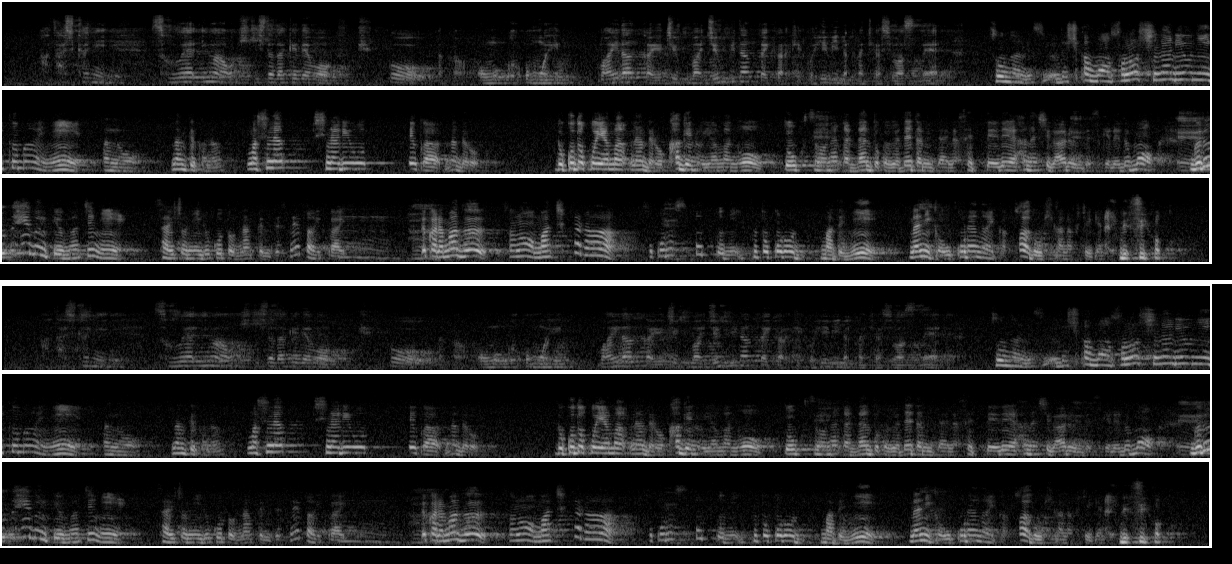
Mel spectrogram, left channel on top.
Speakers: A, on the left; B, on the left.
A: あ、確かに、そうや、今お聞きしただけでも、結構、なんか、おも、<laughs> 重い、前段階、じゅ、まあ、準備段階から結構ヘビーな感じがしますね。
B: そうなんですよ。で、しかも、そのシナリオに行く前に、
A: うん。
B: あの、
A: うん
B: なんていうかな。まあ、シナ、シナリオっていうか、なんだろう。どこどこ山、なんだろう、影の山の洞窟の中に何とかが出たみたいな設定で話があるんですけれども、
A: ええ。ええ。ええ。
B: グルーブヘブンっていう街に最初にいることになってるんですね、
A: うん。
B: 毎回。
A: うん。はい。
B: だからまず、その街からそこのスポットに行くところまでに何か起こらないかカードを引かなくちゃいけないんですよ。
A: ええ。ええ。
